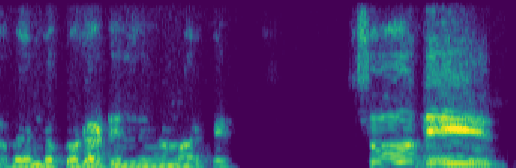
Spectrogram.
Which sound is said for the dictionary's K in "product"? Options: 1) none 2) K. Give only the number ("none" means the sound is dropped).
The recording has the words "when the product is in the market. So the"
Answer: 1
